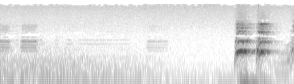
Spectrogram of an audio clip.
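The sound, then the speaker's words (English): A small dog barks a few quick, sharp, high yaps in a short burst near the end, after a quiet stretch with faint tonal hums. “That dog is small.”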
